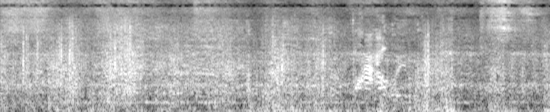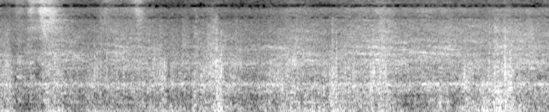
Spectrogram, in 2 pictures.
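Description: Train departing Stoke-on-Trent toward Birmingham New Street, heard from the front carriage as a loud, continuous rumble with rattling and clatter that swells slightly toward the end.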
